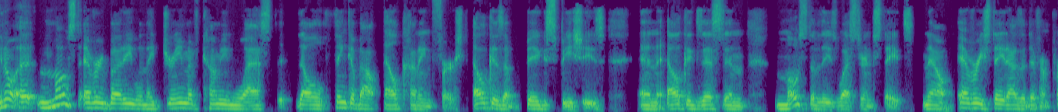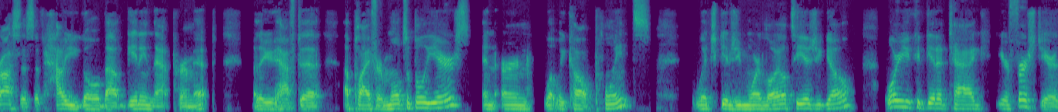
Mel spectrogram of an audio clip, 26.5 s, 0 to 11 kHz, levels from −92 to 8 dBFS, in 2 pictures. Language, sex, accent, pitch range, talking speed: English, male, American, 100-120 Hz, 175 wpm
